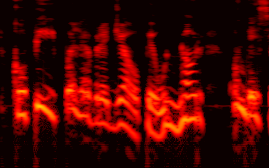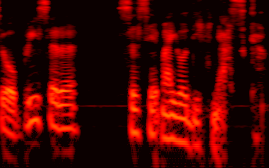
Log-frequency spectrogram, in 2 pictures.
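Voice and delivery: ordinary delivery

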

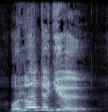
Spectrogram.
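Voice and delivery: thundering friar, first cry. A narrator's reading. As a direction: bellow it like a preacher's curse. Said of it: "d'une voix tonnante".

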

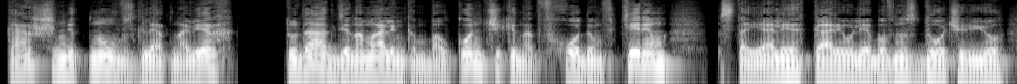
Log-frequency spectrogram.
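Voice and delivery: ordinary delivery, nothing marked

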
